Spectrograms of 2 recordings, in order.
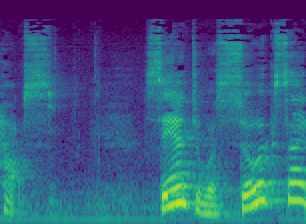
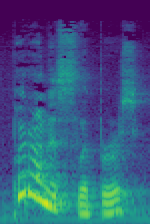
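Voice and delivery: ordinary delivery, nothing marked

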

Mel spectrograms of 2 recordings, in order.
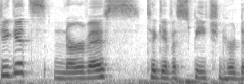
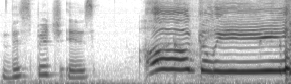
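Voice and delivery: rising loud mocking jab; snooty insult; 12 semitones higher, 11 dB louder, much slower than usual. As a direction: hit ugly high and loud. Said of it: "the grandma's like".

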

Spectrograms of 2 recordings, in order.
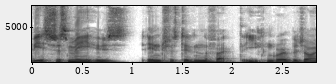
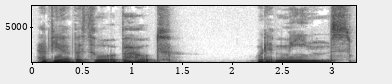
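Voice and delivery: slow, drawn-out ad delivery; mock sponsor read; slower than usual. Reading the episode's sponsor message, slow mock ad voice. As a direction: stretch out each phrase like a hammy advert.

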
